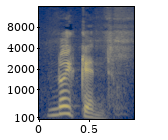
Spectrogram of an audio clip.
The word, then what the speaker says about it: Neuquén: So, this is the new place I’m in… and it’s Neuquén. I have practised it — that is how you say it, I’ve been told.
